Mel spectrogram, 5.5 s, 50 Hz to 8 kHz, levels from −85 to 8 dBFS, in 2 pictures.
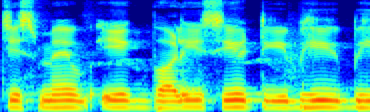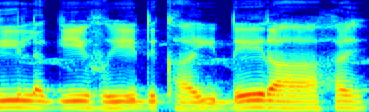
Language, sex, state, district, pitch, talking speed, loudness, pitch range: Hindi, male, Uttar Pradesh, Lucknow, 130 Hz, 130 wpm, -16 LUFS, 130-135 Hz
